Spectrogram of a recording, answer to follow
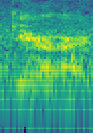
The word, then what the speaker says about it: Gerhard: Yeah, I get many variations, but it is Gerhard. Rhymes with Amelia Earhart.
